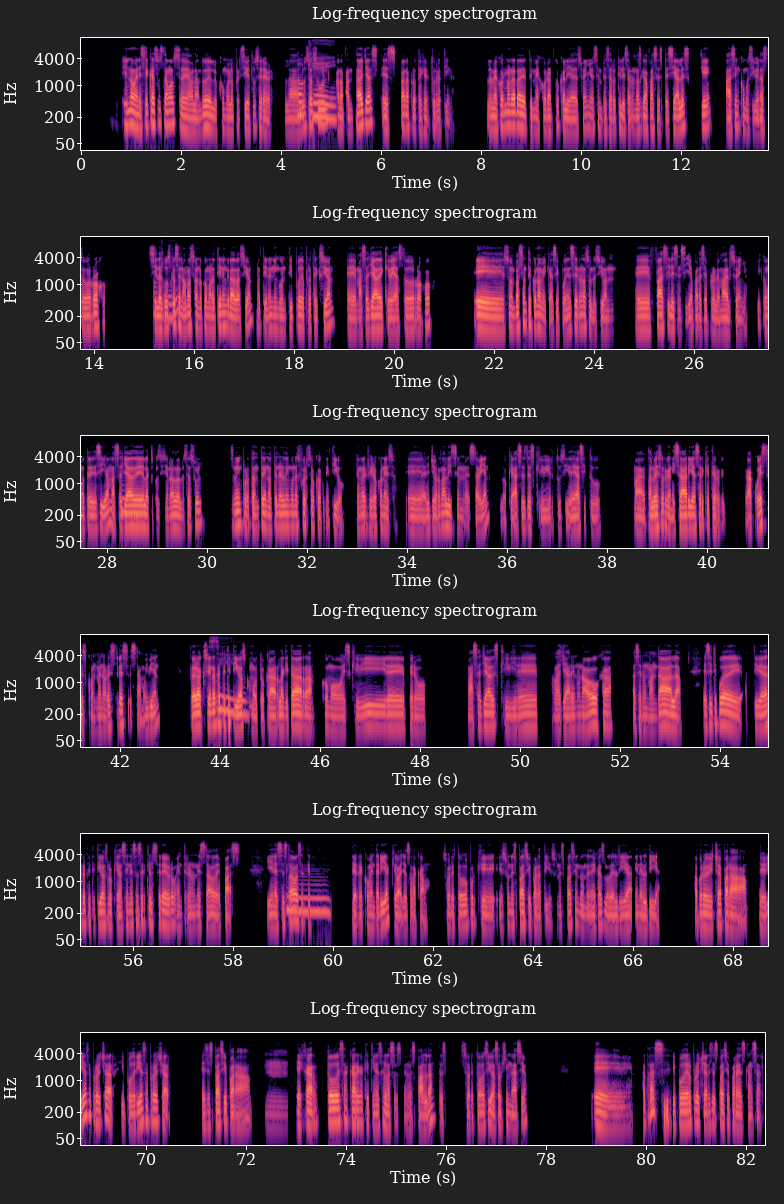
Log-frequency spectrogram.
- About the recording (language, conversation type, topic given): Spanish, advice, ¿Cómo puedo manejar la sensación de estar estancado y no ver resultados a pesar del esfuerzo?
- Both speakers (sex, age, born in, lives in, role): female, 20-24, Colombia, Italy, user; male, 20-24, Colombia, Portugal, advisor
- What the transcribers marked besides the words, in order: in English: "journalism"; other noise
